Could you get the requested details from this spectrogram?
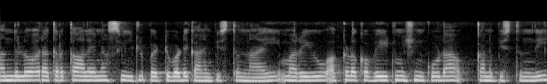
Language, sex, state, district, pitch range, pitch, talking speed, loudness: Telugu, female, Andhra Pradesh, Visakhapatnam, 185-195 Hz, 190 Hz, 140 wpm, -14 LUFS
